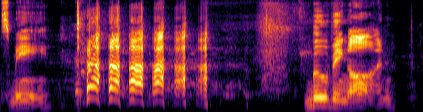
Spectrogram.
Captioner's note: laughs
